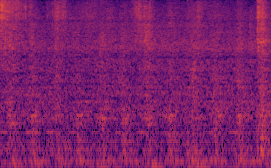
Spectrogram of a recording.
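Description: A steady low machine hum with faint background noise.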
